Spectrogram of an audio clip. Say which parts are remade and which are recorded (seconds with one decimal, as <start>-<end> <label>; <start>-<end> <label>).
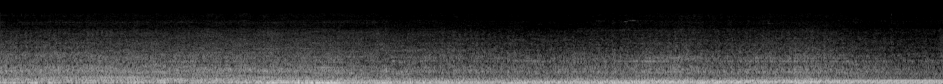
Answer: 0.0-1.3 recorded; 1.3-4.4 remade; 4.4-9.4 recorded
